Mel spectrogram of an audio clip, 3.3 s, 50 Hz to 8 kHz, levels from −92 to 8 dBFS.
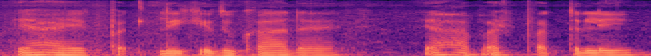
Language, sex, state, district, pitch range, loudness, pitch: Hindi, male, Maharashtra, Washim, 110-120 Hz, -17 LUFS, 115 Hz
